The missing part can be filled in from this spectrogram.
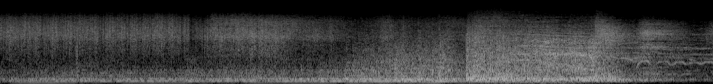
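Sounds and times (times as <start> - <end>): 
steady rushing crackling noise: 0.0 - 5.9
cannon blast: 4.6 - 6.4.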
